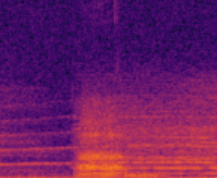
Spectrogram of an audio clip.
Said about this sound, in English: wait for the siren.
